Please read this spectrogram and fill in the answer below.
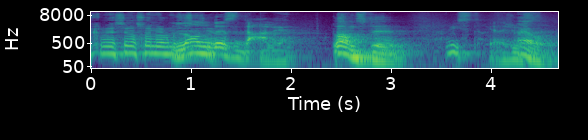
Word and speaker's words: Lonsdale: Come si pronuncia? Come se non so come Lonsdale. Lonsdale. Visto, era giusto. Lonsdale.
